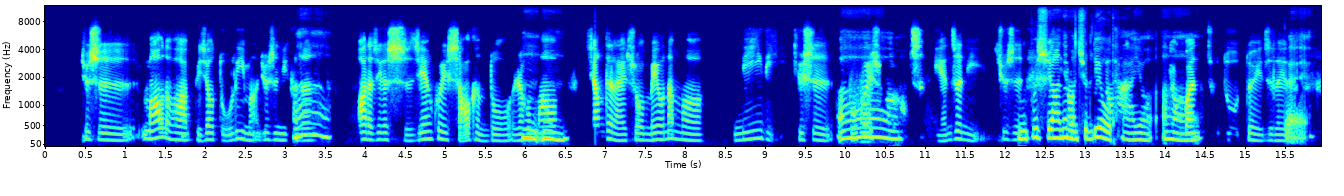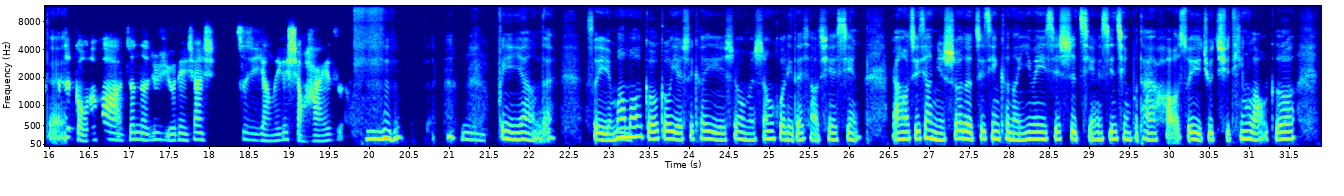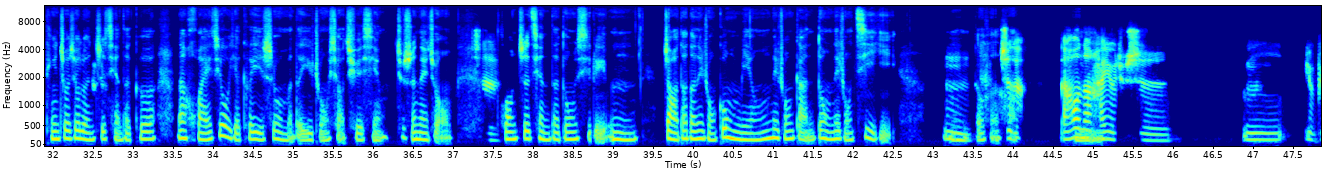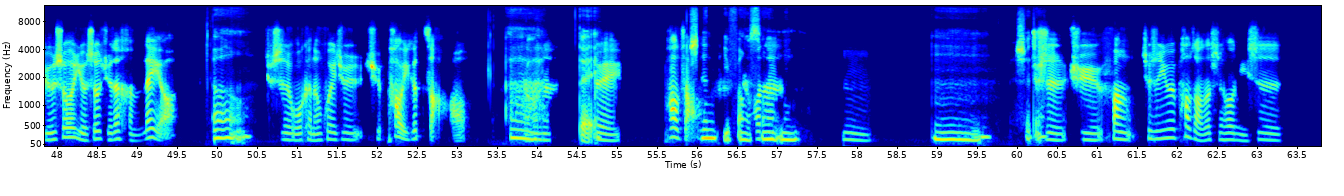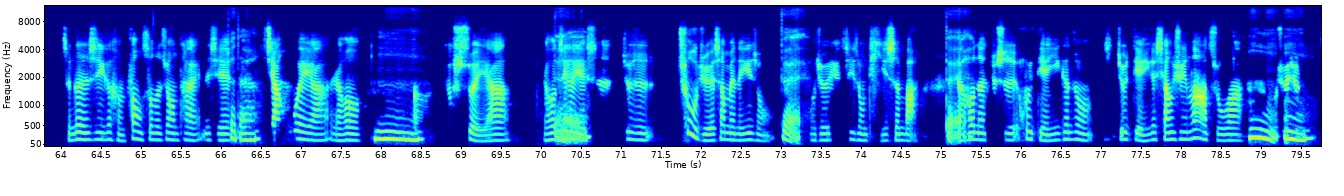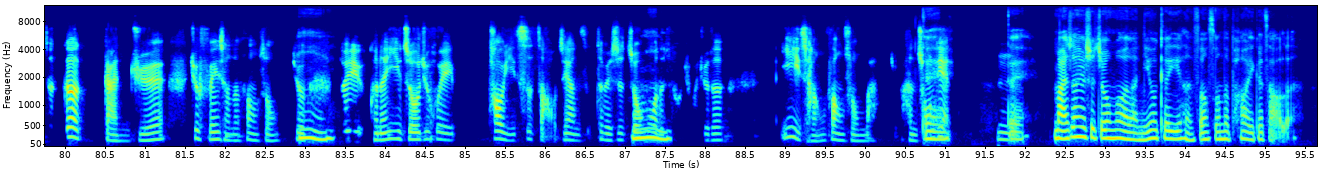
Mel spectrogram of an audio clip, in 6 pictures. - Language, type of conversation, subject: Chinese, unstructured, 你怎么看待生活中的小确幸？
- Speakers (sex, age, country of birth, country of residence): female, 35-39, China, United States; female, 35-39, China, United States
- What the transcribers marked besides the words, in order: in English: "Needy"; chuckle; other background noise; unintelligible speech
